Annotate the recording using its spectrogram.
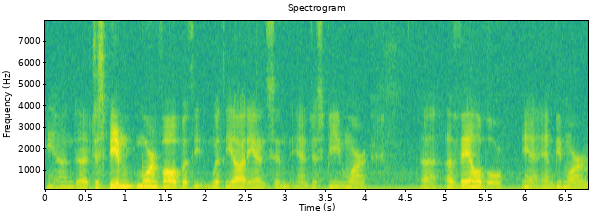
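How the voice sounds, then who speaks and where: A man speaks at a medium pitch and a moderate pace, with vocal fry and monotone, flat intonation. Audible room echo surrounds his voice. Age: 30s. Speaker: rock band member. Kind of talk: interview. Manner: halting.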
